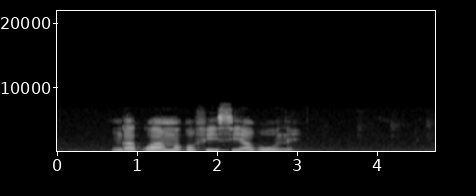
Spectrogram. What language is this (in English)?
Venda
